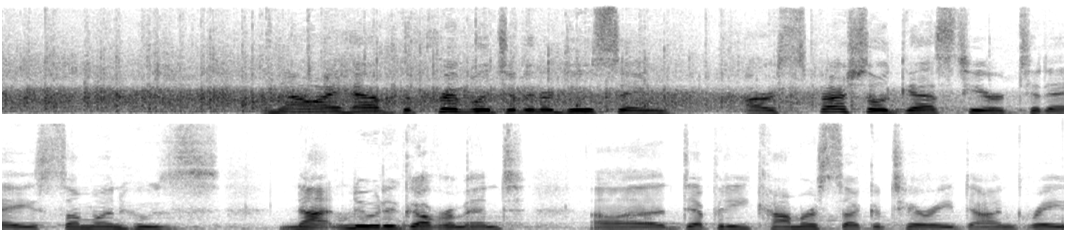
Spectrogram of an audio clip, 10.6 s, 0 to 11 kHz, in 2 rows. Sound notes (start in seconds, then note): 5.3 applause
